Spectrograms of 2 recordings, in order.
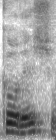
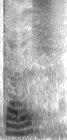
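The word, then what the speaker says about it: קודש: Y la palabra sagradas en el hebreo es la palabra kodesh o kadesh, dependiendo la pronunciación, que propiamente tiene que ver con una consagración.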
